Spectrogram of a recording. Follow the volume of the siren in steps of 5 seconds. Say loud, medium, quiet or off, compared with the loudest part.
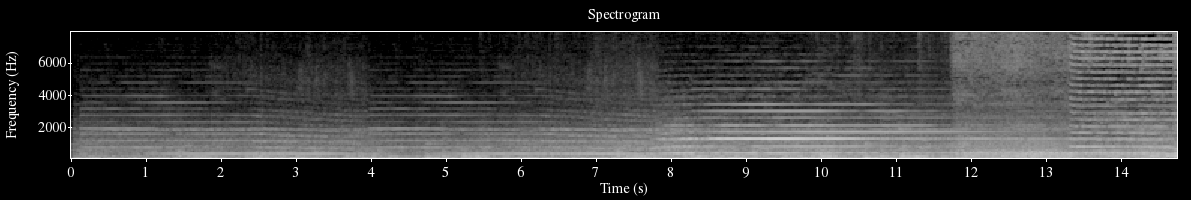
quiet, loud, medium.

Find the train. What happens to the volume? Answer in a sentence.
The loudness of the train goes up.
